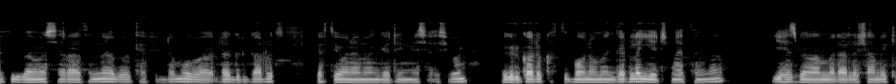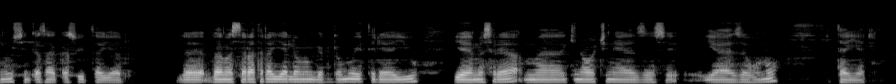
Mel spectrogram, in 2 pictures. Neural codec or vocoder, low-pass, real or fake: none; 7.2 kHz; real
